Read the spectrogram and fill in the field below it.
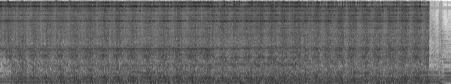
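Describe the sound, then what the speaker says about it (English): A Milwaukee MX Fuel core drill runs loudly and steadily without a break while boring mounting holes for a stand, then cuts off abruptly near the end. "So I gotta drill some holes to mount the stands."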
